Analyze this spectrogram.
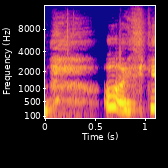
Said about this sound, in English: I don't feel like I'm tired. I feel like I'm just yawning, you know, if that makes sense.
